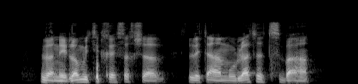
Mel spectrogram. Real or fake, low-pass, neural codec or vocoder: real; 7.2 kHz; none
